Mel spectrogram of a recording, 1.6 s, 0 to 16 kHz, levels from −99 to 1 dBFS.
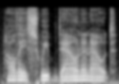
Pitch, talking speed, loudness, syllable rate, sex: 115 Hz, 225 wpm, -14 LUFS, 3.9 syllables/s, male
